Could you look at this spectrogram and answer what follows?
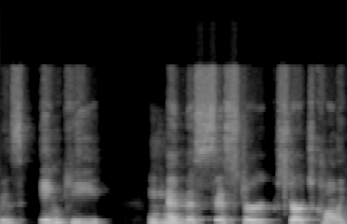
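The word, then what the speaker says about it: Ingi: her boyfriend's name is Inky and the sister starts calling him Ingy because it's spelled i n GI but the G is pronounced like a k and so Fanny the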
